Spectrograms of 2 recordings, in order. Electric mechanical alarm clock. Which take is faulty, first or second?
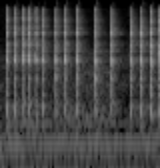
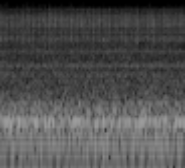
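second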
